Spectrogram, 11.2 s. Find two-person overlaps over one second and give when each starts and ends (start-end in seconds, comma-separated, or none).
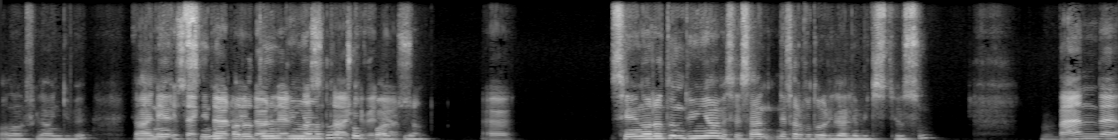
1.4-4.2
